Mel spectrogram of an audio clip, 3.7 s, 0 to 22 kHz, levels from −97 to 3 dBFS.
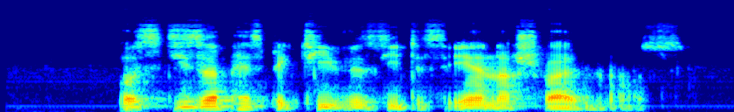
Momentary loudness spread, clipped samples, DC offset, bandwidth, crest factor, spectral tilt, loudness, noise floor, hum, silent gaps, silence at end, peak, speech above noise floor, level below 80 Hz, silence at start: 17 LU; under 0.1%; under 0.1%; 9.6 kHz; 22 dB; -5 dB/octave; -29 LUFS; -76 dBFS; none; none; 0.3 s; -8 dBFS; 47 dB; -68 dBFS; 0.6 s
